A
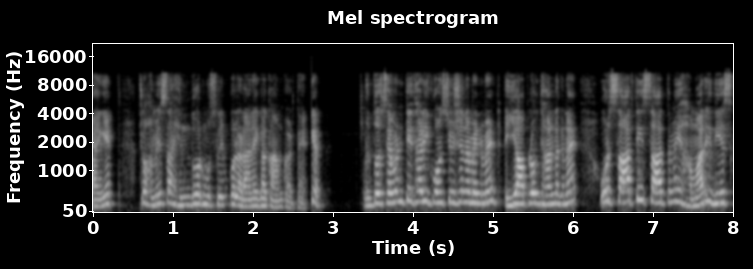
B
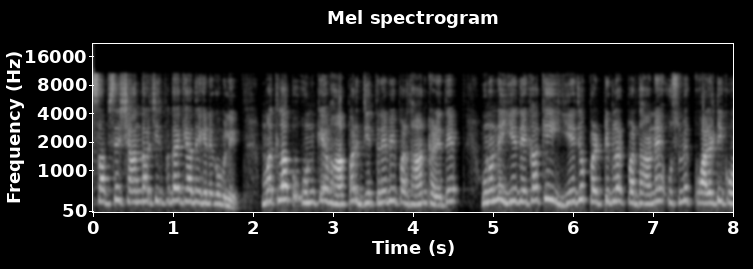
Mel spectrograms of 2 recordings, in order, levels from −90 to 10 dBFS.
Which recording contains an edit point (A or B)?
A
